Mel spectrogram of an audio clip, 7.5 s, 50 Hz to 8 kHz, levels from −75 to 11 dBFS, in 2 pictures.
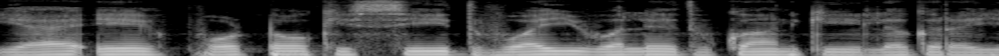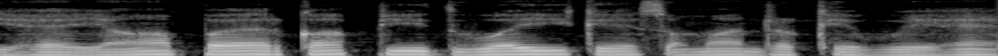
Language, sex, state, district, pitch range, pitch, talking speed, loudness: Hindi, male, Rajasthan, Bikaner, 105-120 Hz, 115 Hz, 160 wpm, -15 LUFS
